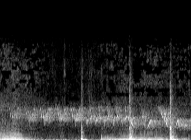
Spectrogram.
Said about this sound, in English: Huh? What's that noise? Maybe that's my hive.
